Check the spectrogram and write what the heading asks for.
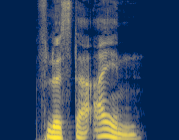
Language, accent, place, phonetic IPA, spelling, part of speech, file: German, Germany, Berlin, [ˌflʏstɐ ˈaɪ̯n], flüster ein, verb, De-flüster ein.ogg
- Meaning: inflection of einflüstern: 1. first-person singular present 2. singular imperative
